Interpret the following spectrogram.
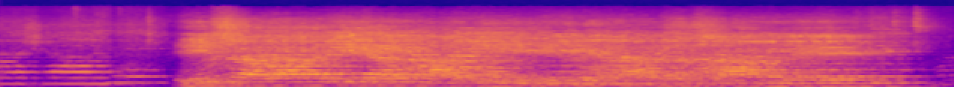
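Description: A lone male voice ends a chanted line of a Bengali scripture verse. About a second in, a group of many voices sings the line back in unison, loud and full, in call-and-response. The group stops near the end.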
